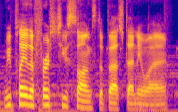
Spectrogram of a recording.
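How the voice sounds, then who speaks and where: A man voicing a manipulative young male guitarist who talks in a low, soothing, controlling way. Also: sing-song, fairly quick, bright, forceful tone, faint music behind. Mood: coaxing.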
